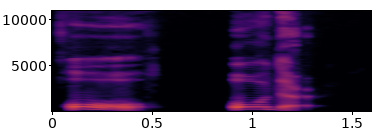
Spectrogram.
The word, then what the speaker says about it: order: 早上好，今天我们要讲一个常用词 order，o r d e r，嗯，读音很简单，稍微注意一下，第一个音节是重音，然后它是长音 o order。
